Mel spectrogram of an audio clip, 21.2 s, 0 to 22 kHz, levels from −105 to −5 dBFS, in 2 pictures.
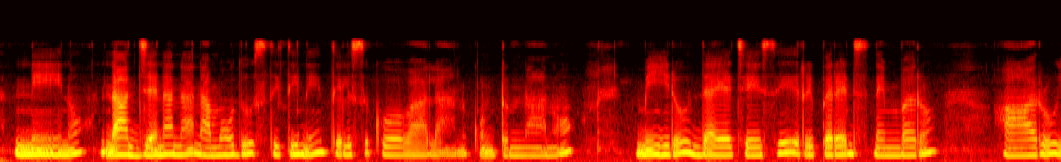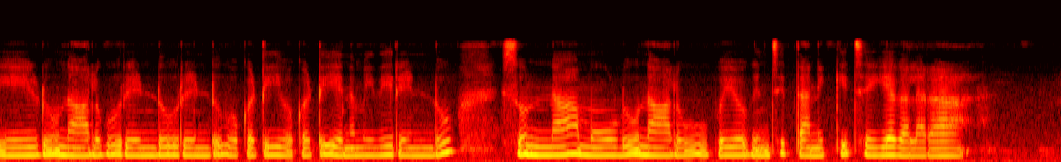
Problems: low volume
